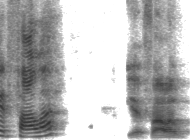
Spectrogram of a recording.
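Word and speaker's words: Phala: Fala.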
